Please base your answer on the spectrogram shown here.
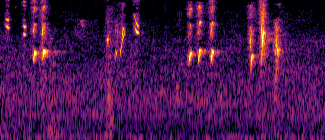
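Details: Goldfinch batbata lure recording for trapping: sparse sharp twittering chirps in small groups of two or three, separated by brief pauses, against a continuous low background hum.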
